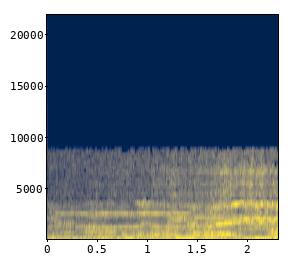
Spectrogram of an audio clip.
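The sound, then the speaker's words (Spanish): A horse lets out a loud, wavering whinny that rises and falls in pitch, over a steady rumble of background noise, as the horses are left behind and the group goes on foot. “Dejaremos los caballos aquí y continuaremos a pie.”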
